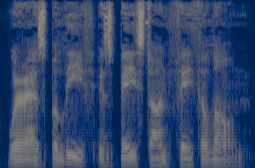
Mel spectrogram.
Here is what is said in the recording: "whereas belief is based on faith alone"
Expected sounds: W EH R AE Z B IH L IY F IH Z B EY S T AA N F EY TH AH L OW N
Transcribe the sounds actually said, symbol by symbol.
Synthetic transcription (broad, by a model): W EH R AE Z B IH L IY F IH Z B EY S T N F EY TH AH L OW N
